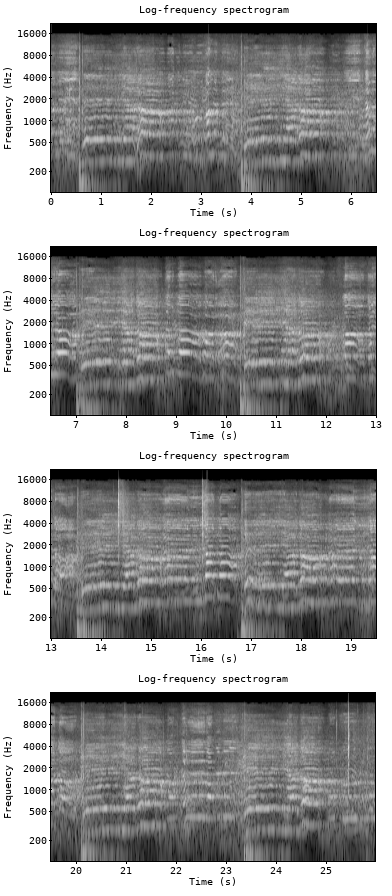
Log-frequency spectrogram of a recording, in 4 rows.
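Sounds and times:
men chanting a work song: 0.0 - 25.9.

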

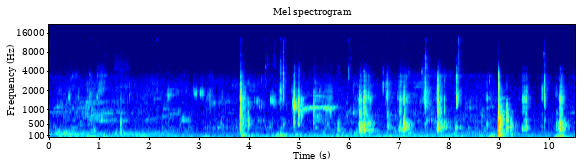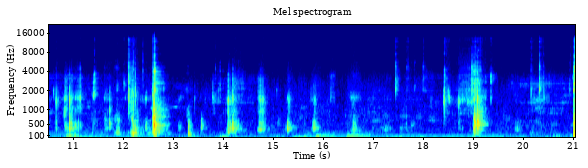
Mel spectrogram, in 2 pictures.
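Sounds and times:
person biting and chewing clay: 3.8 - 12.8, 13.6 - 16.8.

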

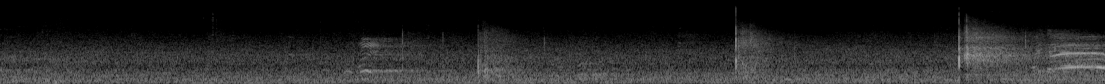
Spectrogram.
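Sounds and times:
ballpark ambient hiss: 0.0 - 11.0
baseball hitting catcher's mitt: 4.7 - 5.2, 7.3 - 7.8, 9.5 - 10.2.

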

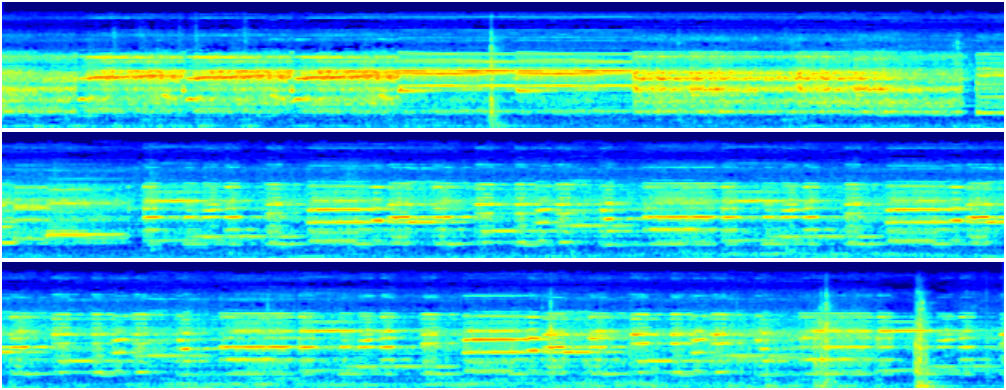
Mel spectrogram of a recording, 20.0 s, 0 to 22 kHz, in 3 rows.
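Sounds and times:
toy electronic melody: 0.0 - 20.0.

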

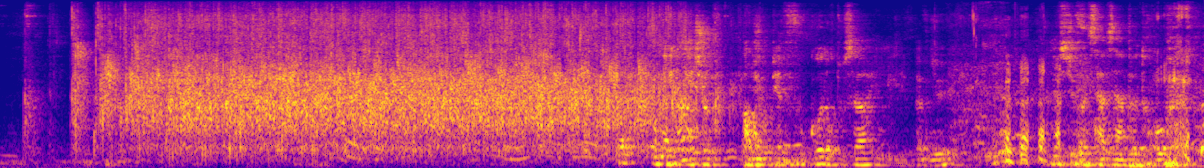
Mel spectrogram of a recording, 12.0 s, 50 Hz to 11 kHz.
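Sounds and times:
audience applauding: 0.2 - 7.7.

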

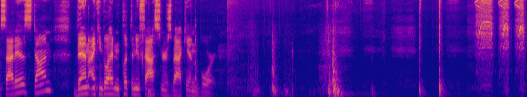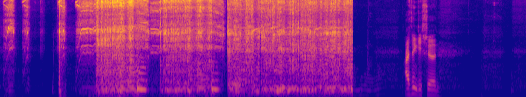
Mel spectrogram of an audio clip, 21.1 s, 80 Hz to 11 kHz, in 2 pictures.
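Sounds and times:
impact driver driving screws: 9.5 - 17.6.

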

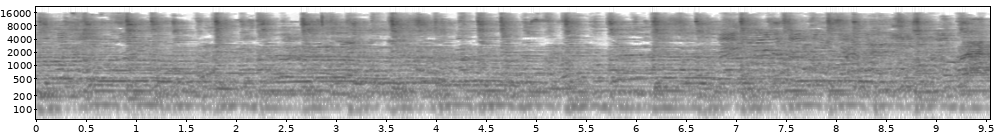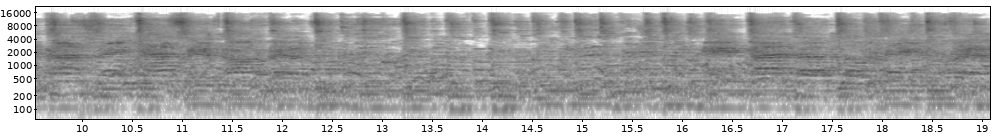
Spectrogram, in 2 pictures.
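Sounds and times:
acoustic guitar: 0.0 - 19.0
ukuleles strumming: 0.0 - 19.0.

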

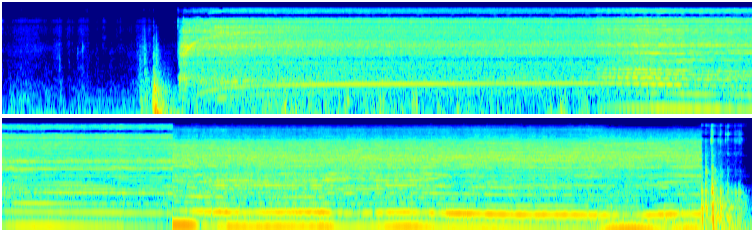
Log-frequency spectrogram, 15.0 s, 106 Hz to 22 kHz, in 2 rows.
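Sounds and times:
angle grinder whining: 1.8 - 14.5
grinder cutting sheet metal: 1.8 - 14.6.

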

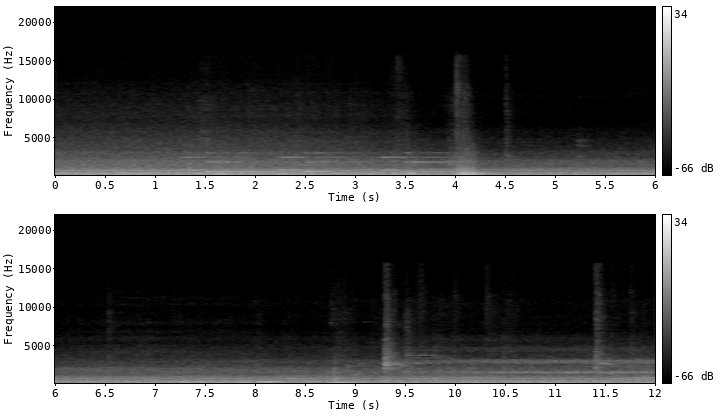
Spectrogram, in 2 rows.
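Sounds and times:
train car low hum: 0.0 - 12.0
train doors shutting thud: 3.4 - 4.7.

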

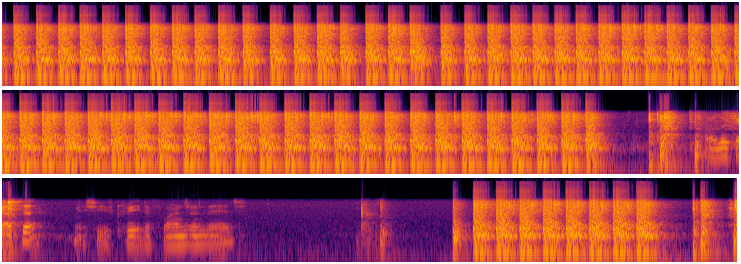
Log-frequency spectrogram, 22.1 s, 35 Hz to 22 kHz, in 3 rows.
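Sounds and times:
hammer tapping on metal tube: 0.0 - 14.4.

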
